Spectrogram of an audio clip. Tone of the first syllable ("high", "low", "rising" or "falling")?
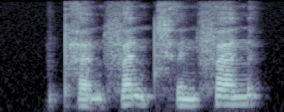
low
